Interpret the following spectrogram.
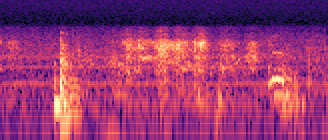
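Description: A young boy's stifled laughter while trying not to laugh: a short burst about a third of a second in and a brief pitched squeak near the end, quiet in between.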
